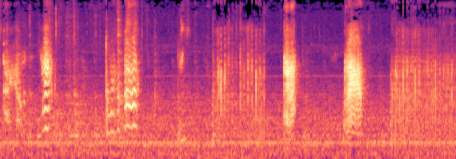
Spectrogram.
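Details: Caged budgerigar playing with a toy friend, producing a string of scratchy, squeaky notes and short nasal squawks at irregular intervals, some louder than others, in a small room.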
